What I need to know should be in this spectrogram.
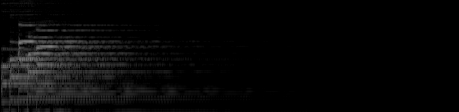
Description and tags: A bell rings out to inform customers via the public announcement speaker system.
sound, attention, announcement, public, custommers, commutor, train, subway, tram, call, speaker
